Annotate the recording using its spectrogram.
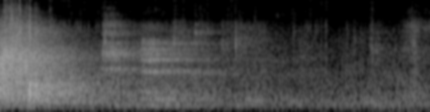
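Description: A band plays soft, sustained notes in a large hall.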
